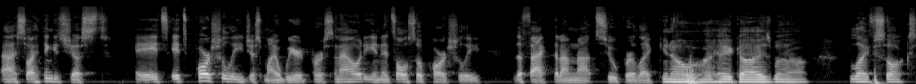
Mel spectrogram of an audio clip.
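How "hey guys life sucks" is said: slow, gloomy put-on voice. Imitating the gloomy doomers the speaker says they differ from: imitating a doomer. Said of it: "one of those doomers".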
